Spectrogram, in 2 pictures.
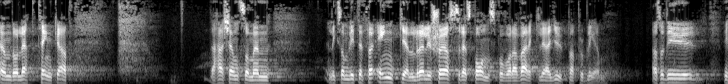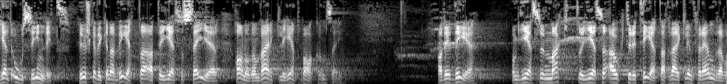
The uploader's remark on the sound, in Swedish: Inspelad i Roseniuskyrkan den 15 oktober 2023.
